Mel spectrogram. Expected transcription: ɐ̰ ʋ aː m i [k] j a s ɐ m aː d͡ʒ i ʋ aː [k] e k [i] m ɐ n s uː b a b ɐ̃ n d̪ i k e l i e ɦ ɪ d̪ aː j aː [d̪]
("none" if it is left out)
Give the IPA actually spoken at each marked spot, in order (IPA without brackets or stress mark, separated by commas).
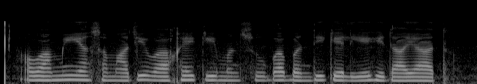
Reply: none, q, i, t̪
